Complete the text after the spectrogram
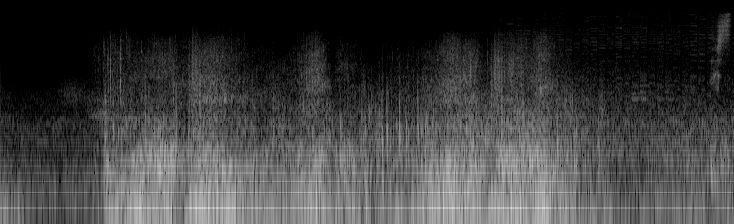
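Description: Ice crackles and grinds as it grows.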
